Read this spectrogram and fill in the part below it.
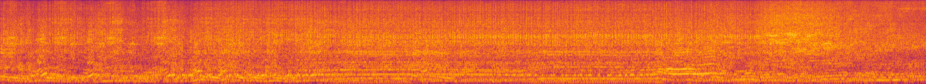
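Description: Dirt bike engines rev loudly up close.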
